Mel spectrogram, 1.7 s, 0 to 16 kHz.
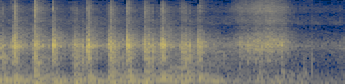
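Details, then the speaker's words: Mitsubishi L300 van sliding door/window over bumpy road: quick sharp rattling knocks because the side and top weatherstrip is gone, fixed by fitting new double weatherstrip; sliding door rattle. "Ganito talaga yung tunog oh yan ganyan na ganyan talaga yung tunog masyadong maingay"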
